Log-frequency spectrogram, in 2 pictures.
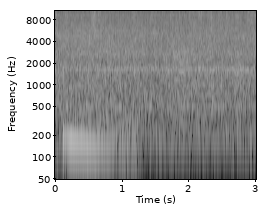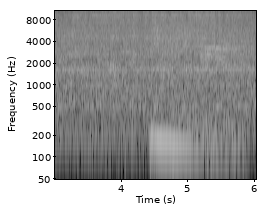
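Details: Inside SBS Bus 197, two deep groans sliding down in pitch about four seconds apart over a low bus rumble, heard from the back, like snoring; source unknown.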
